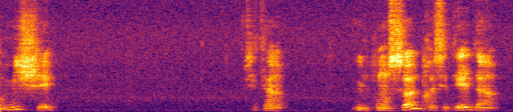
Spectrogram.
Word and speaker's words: Michel: La bonne prononciation, c'est effectivement Miché.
